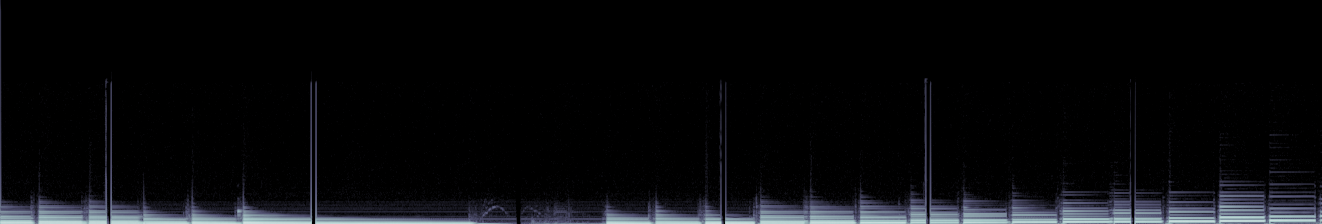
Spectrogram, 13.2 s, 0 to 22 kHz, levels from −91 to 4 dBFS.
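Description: A music clip interrupted by a gap at a join of encoded pieces six times, at 1.06, 3.11, 5.16, 7.20, 9.25 and 11.30 s, repeating every 2 s. Each dropout lasts about 48 ms (51 ms for the first) before the music resumes where it stopped, pointing to separately encoded segments joined without removing the encoder's start delay and end padding. A waveform shows flat notches, and a spectrogram shows thin blank vertical stripes across all frequencies with slightly softened edges.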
